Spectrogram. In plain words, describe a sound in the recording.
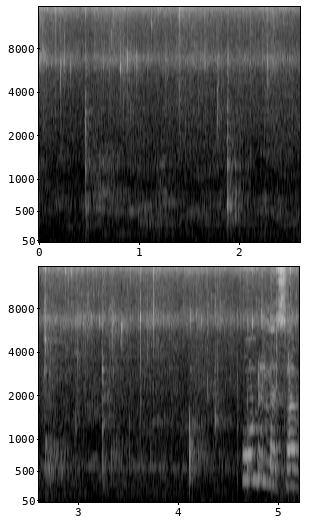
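A spatula scrapes and knocks against a metal pan.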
